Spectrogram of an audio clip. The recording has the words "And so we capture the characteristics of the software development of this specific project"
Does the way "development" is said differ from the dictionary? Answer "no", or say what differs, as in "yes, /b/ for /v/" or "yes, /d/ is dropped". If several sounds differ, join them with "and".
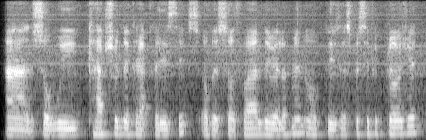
no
